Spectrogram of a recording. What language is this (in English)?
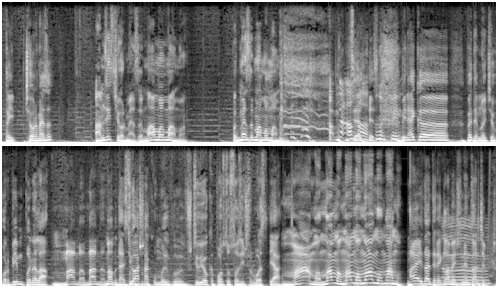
Romanian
